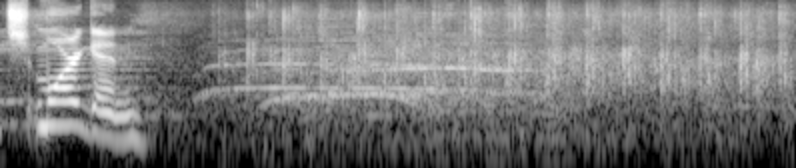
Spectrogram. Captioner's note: applause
